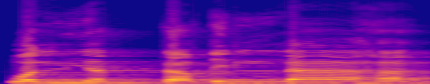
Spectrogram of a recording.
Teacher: اللہ کے لام سے پہلے زیر ہوتا ہے تو اللہ کے لام کو باریک کر کے پڑھتے ہیں۔ وَلْيَتَّقِ اللَّهَ اس طرح سے پڑھیں گے، وَلْيَتَّقِ اللَّهَ نہیں پڑھیں گے۔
